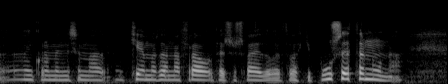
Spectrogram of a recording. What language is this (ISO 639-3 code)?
isl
